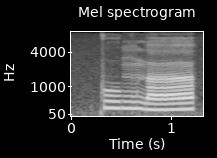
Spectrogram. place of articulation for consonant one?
velar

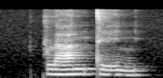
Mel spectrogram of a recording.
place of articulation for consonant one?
velar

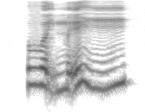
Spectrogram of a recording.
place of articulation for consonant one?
labial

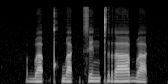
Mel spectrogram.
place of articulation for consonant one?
labial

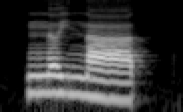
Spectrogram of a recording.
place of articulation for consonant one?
alveolar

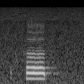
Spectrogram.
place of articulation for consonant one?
glottal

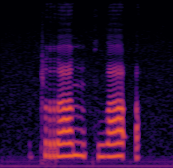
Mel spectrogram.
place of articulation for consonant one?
labial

